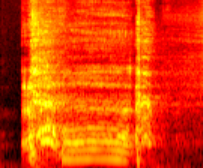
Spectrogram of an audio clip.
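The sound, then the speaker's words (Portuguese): A loud cough from one person after a hard night: a strained, voiced rasp that ends in a single sharp burst, then quiet. “E esta tosse é porque hoje foi...”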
